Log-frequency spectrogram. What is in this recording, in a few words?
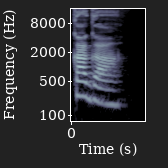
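"кагаа", Komi, female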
